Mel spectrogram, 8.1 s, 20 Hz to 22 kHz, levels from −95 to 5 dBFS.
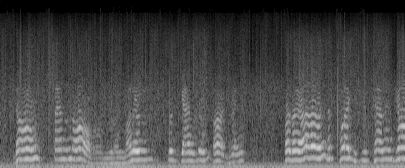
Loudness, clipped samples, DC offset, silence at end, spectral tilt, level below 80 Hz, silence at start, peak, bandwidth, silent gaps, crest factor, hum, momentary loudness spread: -25 LUFS; under 0.1%; under 0.1%; 0 s; -7 dB/octave; -34 dBFS; 0 s; -8 dBFS; 15 kHz; none; 16 dB; none; 13 LU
